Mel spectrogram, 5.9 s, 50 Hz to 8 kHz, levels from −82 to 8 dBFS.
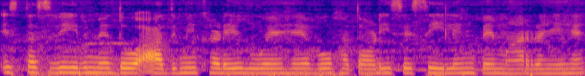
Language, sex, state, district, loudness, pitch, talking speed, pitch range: Hindi, female, Chhattisgarh, Balrampur, -18 LUFS, 180 Hz, 165 wpm, 180-190 Hz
